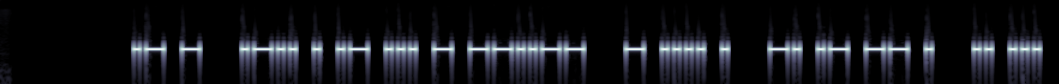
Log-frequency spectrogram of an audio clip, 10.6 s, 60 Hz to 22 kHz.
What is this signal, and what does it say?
Morse code, heard as a keyed tone, about 20 wpm, 700 Hz. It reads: AT LEAST, THE NAME IS
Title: Sentences from Top 1000 Words - Review Part 4 - 20wpm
